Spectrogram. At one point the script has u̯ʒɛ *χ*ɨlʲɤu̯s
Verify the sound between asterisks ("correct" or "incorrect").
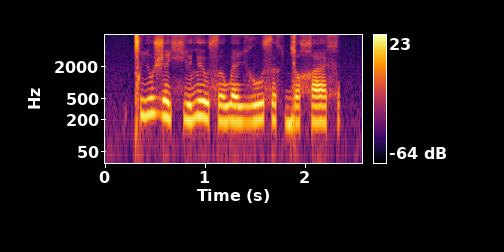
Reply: incorrect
